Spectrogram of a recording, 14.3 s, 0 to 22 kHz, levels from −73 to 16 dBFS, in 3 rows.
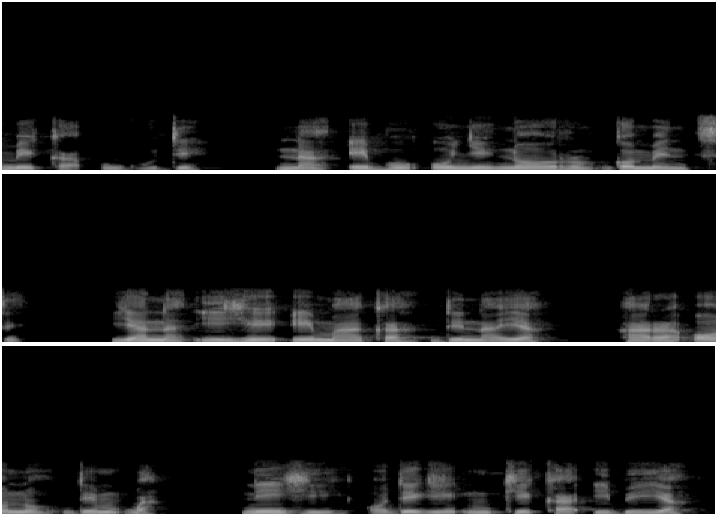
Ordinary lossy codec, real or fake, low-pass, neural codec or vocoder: none; real; 7.2 kHz; none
